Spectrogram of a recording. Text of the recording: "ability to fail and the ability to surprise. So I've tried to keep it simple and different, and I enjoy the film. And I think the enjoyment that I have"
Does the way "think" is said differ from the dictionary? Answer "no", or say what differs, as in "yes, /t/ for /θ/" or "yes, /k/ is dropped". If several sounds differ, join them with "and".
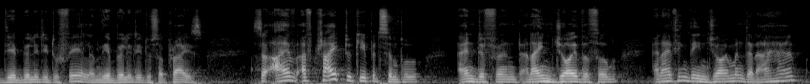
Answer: yes, /t/ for /θ/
